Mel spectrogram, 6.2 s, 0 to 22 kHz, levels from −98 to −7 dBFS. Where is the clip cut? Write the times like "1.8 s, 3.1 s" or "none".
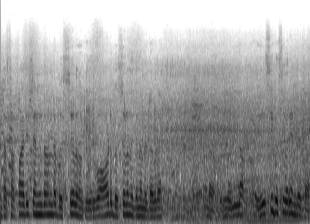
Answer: none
